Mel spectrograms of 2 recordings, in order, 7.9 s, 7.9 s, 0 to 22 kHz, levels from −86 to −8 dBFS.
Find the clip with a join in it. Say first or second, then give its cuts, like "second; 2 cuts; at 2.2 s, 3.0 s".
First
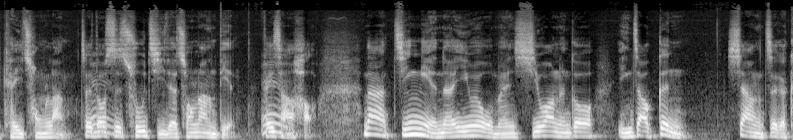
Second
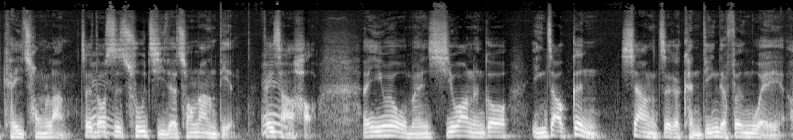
second; 2 cuts; at 3.6 s, 6.2 s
